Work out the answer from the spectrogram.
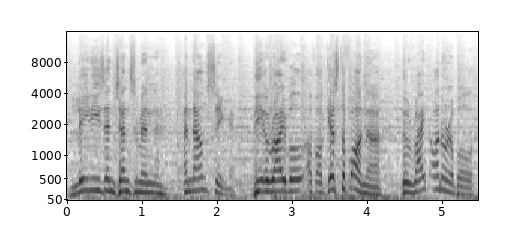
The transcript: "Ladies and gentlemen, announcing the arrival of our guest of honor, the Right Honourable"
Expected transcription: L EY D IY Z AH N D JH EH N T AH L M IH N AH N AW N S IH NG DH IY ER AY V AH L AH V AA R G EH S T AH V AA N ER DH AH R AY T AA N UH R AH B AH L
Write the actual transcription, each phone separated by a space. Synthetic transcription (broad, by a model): L EY D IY Z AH N JH EH N T L M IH N AH N AW N S IH NG DH IY ER AY V AH L AH V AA G EH S T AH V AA N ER DH AH R AY T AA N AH R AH B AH L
